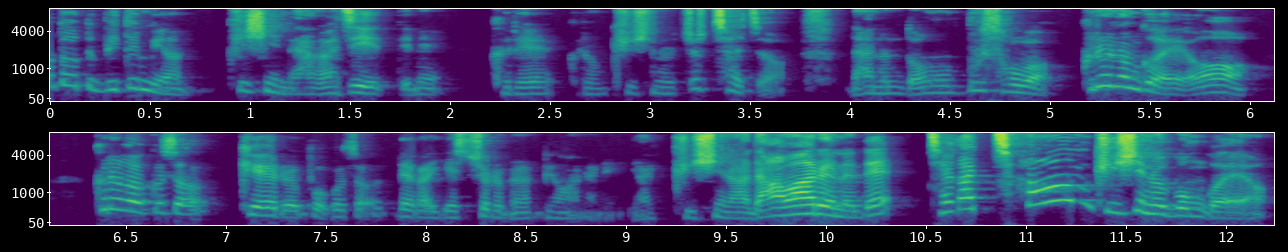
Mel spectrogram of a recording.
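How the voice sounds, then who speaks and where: A middle-aged woman preacher telling a testimony in a sermon, animated storytelling with laughter and acted-out quotes. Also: medium pitch.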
